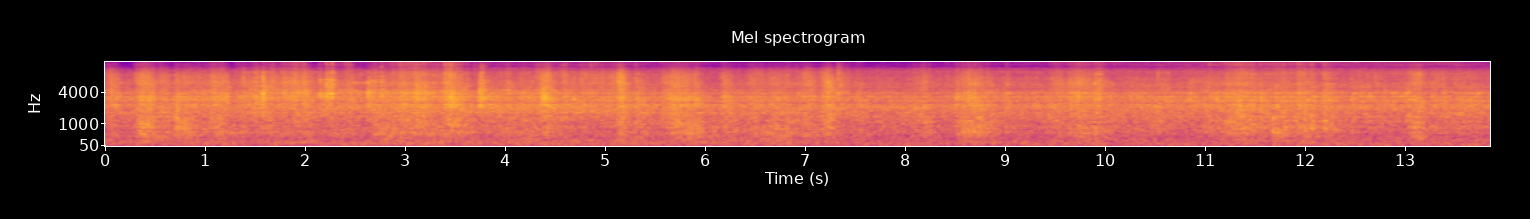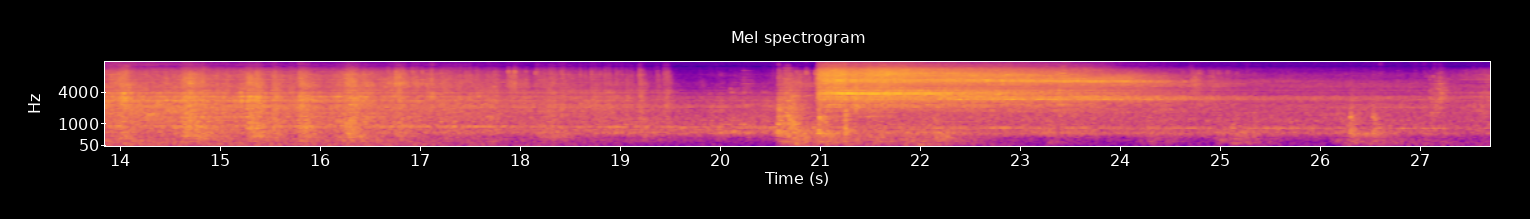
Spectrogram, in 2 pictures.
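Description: A long freight train rumbles steadily past close by.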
